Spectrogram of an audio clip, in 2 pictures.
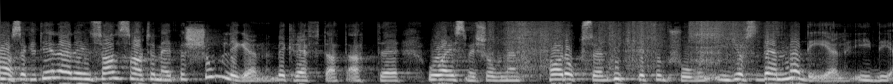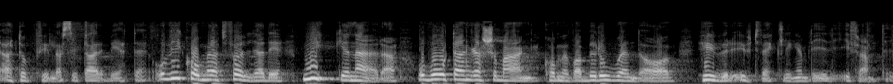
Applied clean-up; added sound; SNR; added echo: none; Glass; 15 dB; none.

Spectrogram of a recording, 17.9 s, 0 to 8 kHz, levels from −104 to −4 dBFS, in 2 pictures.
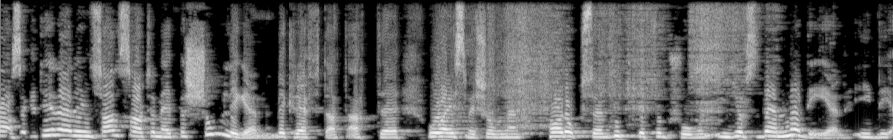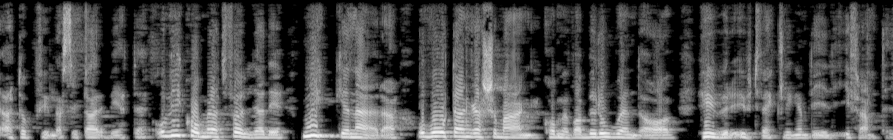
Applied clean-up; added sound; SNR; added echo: classical method Wiener filter.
